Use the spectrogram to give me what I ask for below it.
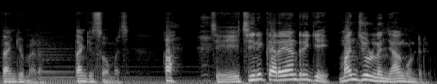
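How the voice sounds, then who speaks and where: A self-important young manager in a film comedy. His voice is slightly high and lively in its rise and fall. He is smooth and polite to superiors but bossy to staff. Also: moderate pace, soft background music. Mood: smug. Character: smug new general manager, young man.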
